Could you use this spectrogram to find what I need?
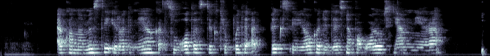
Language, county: Lithuanian, Kaunas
